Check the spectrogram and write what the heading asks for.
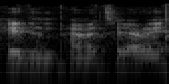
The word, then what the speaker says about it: Hayden Panettiere: Two Souls had Ellen Page, but Until Dawn has Hayden Panettiere from Heroes. I've probably Yes.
